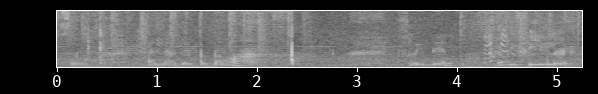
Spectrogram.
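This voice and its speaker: Speaking quietly at a very slow pace, a woman keeps a medium pitch and a monotone, flat intonation, with audible room echo and noticeable background noise. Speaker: vlogger. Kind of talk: casual vlog talk. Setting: hospital on duty, at night. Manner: quiet, subdued speaking.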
